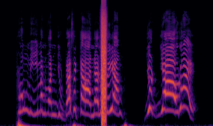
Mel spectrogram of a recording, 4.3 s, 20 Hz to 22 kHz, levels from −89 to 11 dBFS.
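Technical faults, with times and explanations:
1.98 to 2.17 s, wireless microphone noise hit: a short burst of hissing static, just under a fifth of a second long, rushes over the speech before the signal clears. The analogue FM radio link between microphone and receiver momentarily faded, as reflected copies of the transmission arrived out of step and partly cancelled the direct signal. With less carrier to lock onto, the receiver's own noise rose through the audio until reception recovered.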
